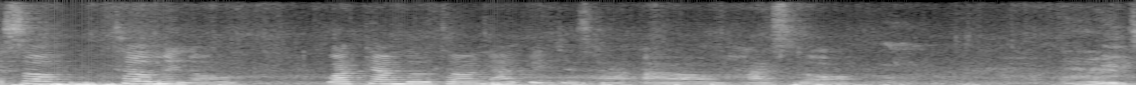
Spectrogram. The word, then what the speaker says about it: Campbelton: Campbelton, am I pronouncing it right? Yes, Campbelton.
